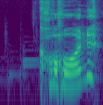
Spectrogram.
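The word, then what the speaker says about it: Khorne: do you pronounce it Con do you not pronounce the k uh slanish nerd nuro cornn okay oh my God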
